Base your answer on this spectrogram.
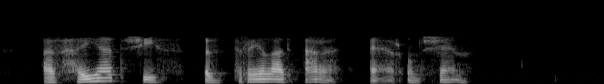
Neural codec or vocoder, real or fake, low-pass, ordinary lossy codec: none; real; 3.6 kHz; MP3, 24 kbps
